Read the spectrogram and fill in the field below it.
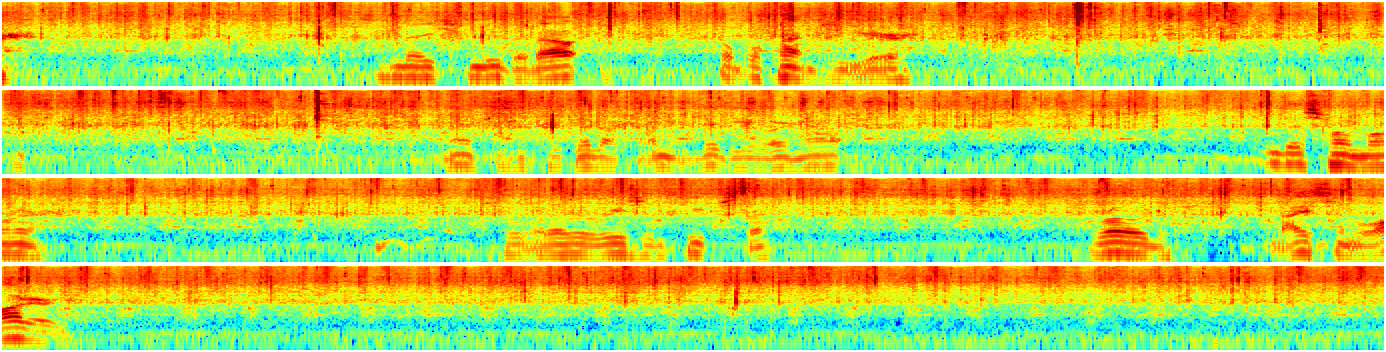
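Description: Wheels roll steadily over a gravel road.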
